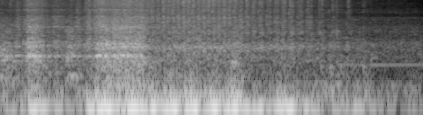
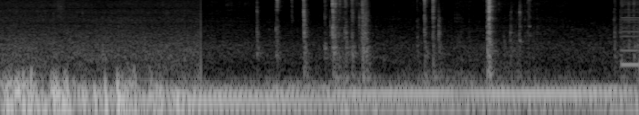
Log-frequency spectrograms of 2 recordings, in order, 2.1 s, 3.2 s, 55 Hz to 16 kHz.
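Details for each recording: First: 1987 Porsche 924S with a clogged fuel system, running on starting fluid: catches, revs for about a second and a half, then fades and dies; owner suspects the replacement injectors aren't firing or are plugged, clicking heard but no spray. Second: 1987 Porsche 924S after fixing an overlooked leftover intake gasket: starter grinds briefly, then the engine fires right up and settles into a steady, even idle with a smooth low rumble; normal running.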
